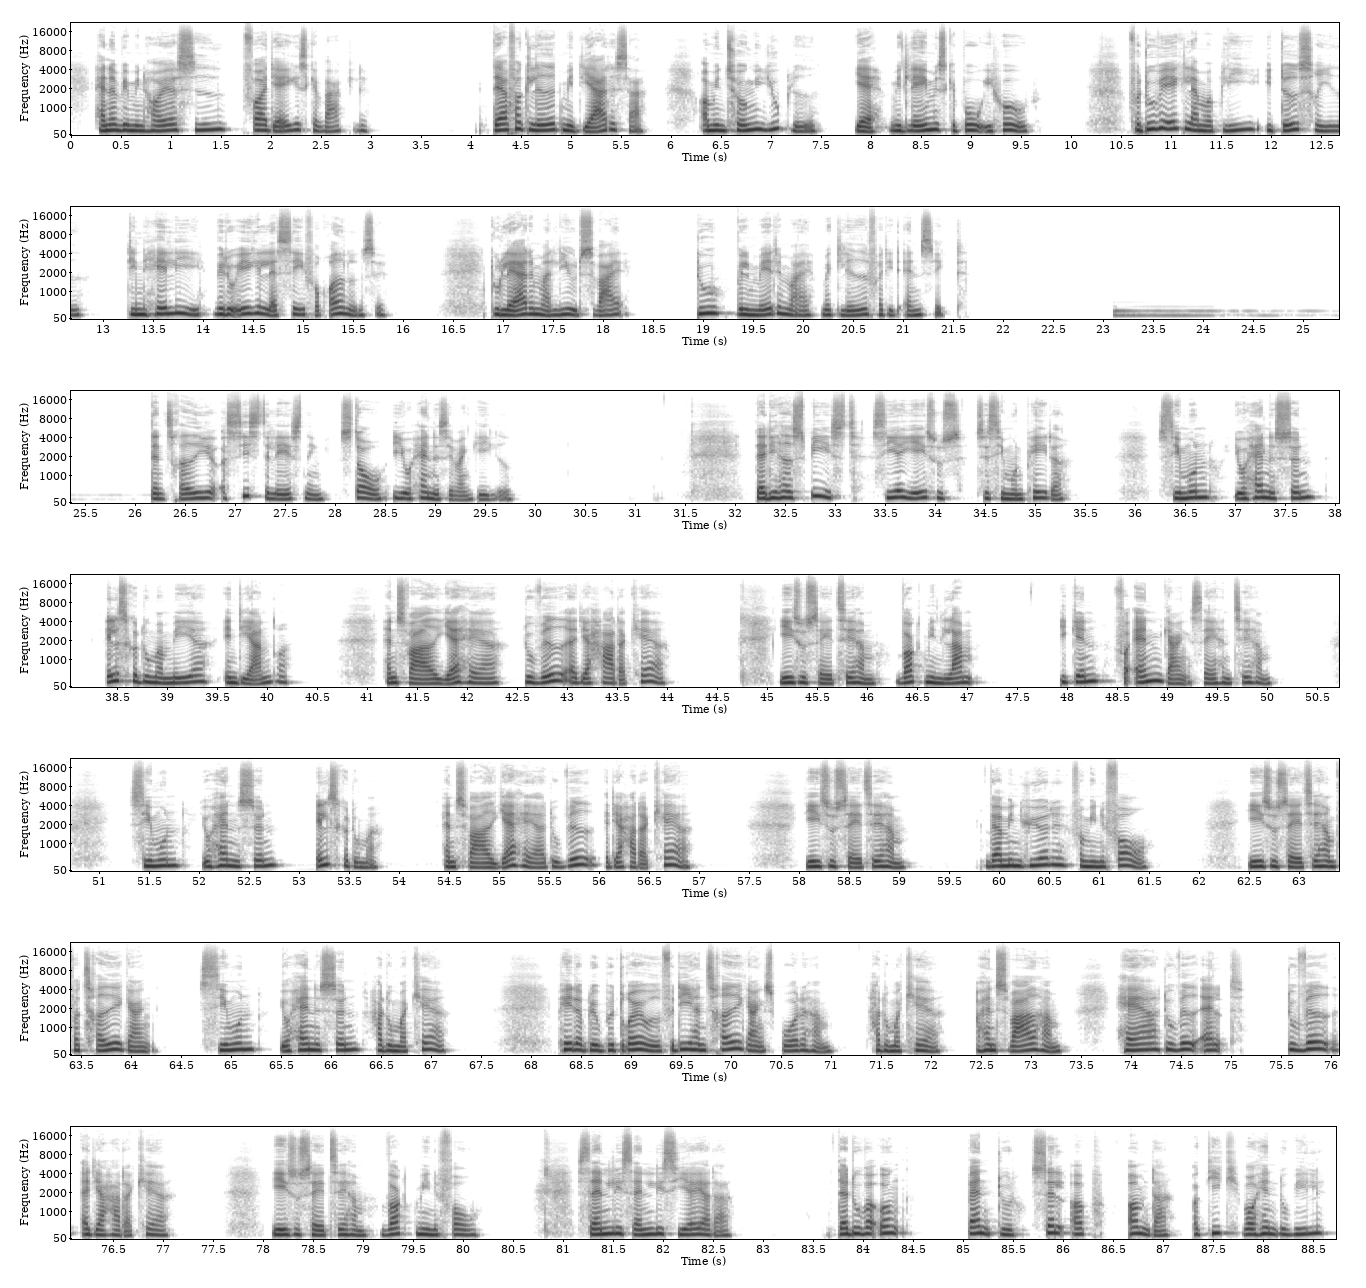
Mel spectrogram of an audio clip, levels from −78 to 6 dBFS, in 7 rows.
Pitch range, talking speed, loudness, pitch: 170-210 Hz, 140 wpm, -19 LUFS, 190 Hz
